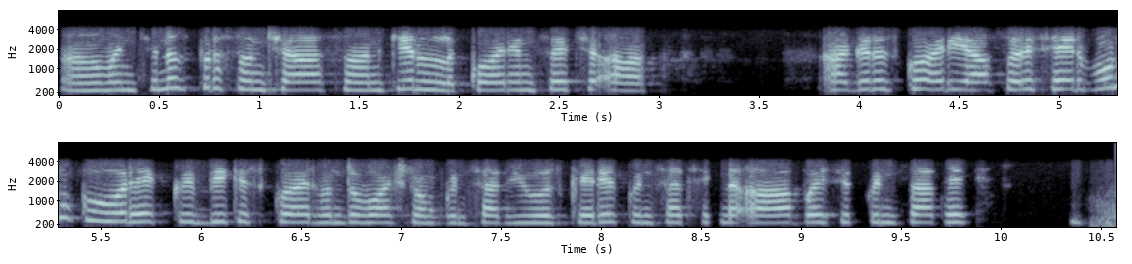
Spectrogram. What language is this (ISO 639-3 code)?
kas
